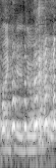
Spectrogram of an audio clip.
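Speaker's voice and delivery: high, loud mock despair; hammed-up panic. Parodying Dean complaining about three weeks left, high mock despair. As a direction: wail it like a doomed hero.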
